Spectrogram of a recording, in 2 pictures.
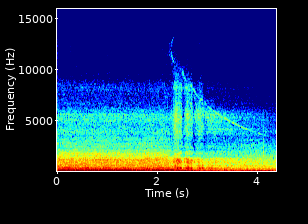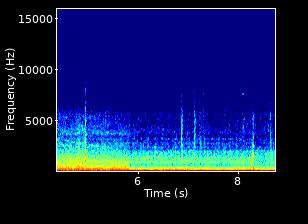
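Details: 12-valve Cummins diesel truck with compound turbos, warmed up, after boost leaks sealed: deep steady drone under load then easing off, no hiss or whoosh of escaping air; pulls healthy.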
